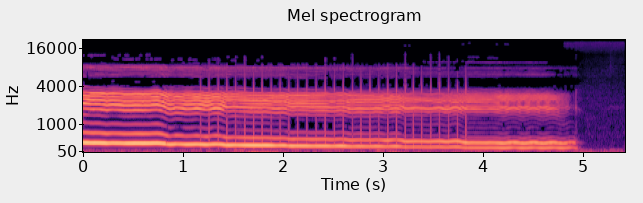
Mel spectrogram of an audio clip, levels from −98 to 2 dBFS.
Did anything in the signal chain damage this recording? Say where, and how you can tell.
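Yes. A train of clicks runs from 1.18 to 3.85 s: around thirty near-identical pops at a regular 11.3 per second, peaking about 10 dB above the music. The steady pace and constant shape point to likely electrical interference in the analogue wiring, not random crackle or dropout gaps.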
